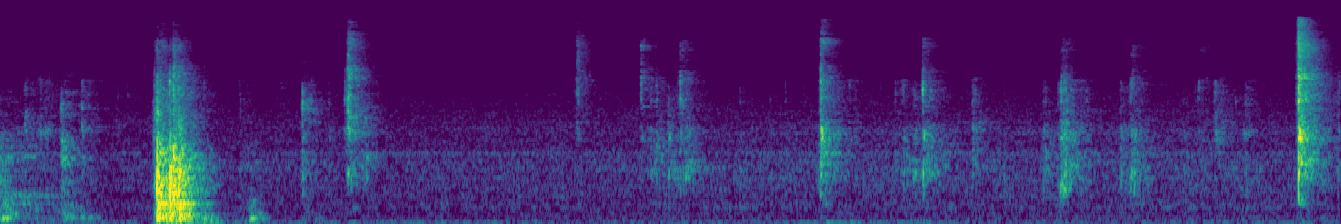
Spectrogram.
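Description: Handheld camcorder being handled as something is pushed into it: a louder knock about a second in, then scattered light plastic clicks and taps from its catches and buttons, with a sharp click near the end.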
